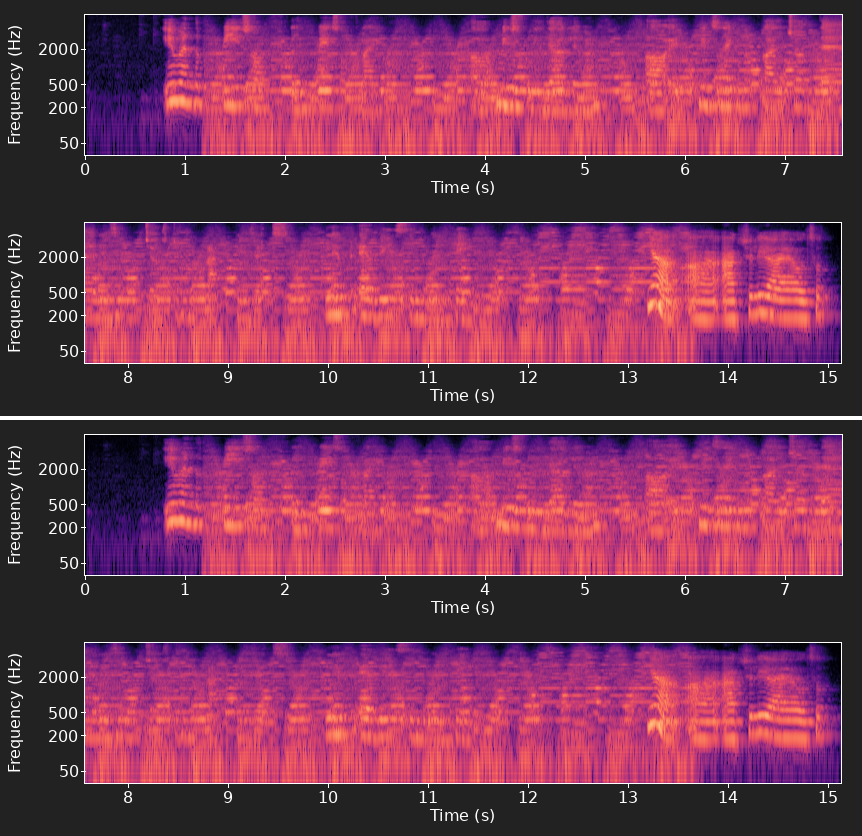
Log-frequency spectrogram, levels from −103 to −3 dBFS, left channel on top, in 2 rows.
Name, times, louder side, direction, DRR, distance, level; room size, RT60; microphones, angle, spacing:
voice 1, 0.8-3.0 3.8-11.5, left 1 dB, 85° left, 4 dB, 1.8 m, -36 dB
sound 1, 1.2-13.6, left 1 dB, 5° left, 2.3 m, -36 dB
voice 2, 4.1-4.5 12.5-12.6 13.2-14.9, left 2 dB, 25° left, 6 dB, 0.7 m, -29 dB
11.0 x 6.2 x 3.1 m, 0.35 s
head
